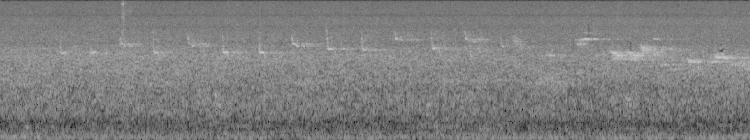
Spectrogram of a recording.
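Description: A small bird chirping over and over, short high notes about two or three a second that grow louder near the end, over a steady low rumble of outdoor background noise.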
